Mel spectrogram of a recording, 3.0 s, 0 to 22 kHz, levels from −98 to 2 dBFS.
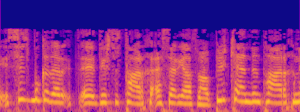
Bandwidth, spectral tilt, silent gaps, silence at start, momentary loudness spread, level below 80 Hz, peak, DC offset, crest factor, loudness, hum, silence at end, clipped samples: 8.8 kHz; -4.5 dB/octave; none; 0 s; 2 LU; -42 dBFS; -6 dBFS; under 0.1%; 12 dB; -17 LUFS; none; 0 s; under 0.1%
